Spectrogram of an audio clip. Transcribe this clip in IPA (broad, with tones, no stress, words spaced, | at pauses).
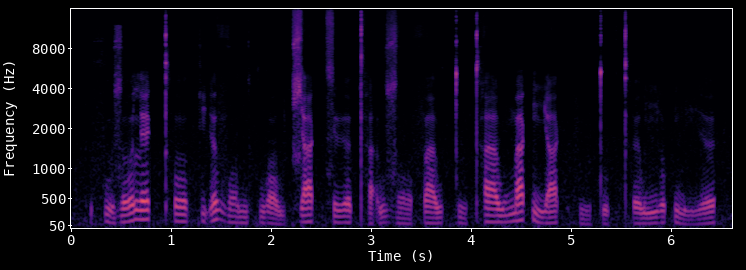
fu˧˩zo˨˦lɛ˦˥k̚t̪ʰo˧ kḭ˧˥ə̯vɔ̤˨˩n kwɔ˧˩wt͡ɕa˦˥k̚sɨ˧ə̯t̪ʰa̰˧˥w zɔ̤˨˩fa˧w t̪ṳ˨˩t̪ʰa˧wma˦˥k̚ ɲaː˦˥k̚fɨ̤˨˩t̪u˨˩k̚ t̪ʰə˧wɲo˦˥k̚mi˨˦ə̯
